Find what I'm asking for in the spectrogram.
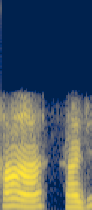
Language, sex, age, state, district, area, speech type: Hindi, female, 45-60, Uttar Pradesh, Mau, rural, conversation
